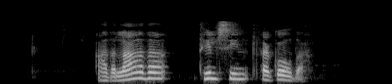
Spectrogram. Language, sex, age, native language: Icelandic, female, 40-49, Icelandic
